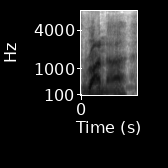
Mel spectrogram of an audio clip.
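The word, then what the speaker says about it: RunR: I think that's meant to be pronounced Runner, but he wanted a way to have a channel name which wasn't Runner.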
